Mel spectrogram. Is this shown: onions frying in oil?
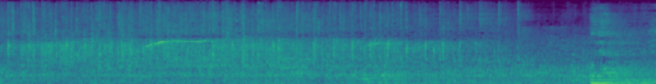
no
